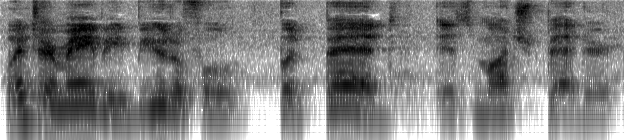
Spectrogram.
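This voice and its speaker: A man's voice: medium pitch, normal speed, a little hiss or hum, lightly acted, low-quality recording. Man putting on an anxious, dramatic toad. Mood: grumpy. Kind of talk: children's storybook read-aloud.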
